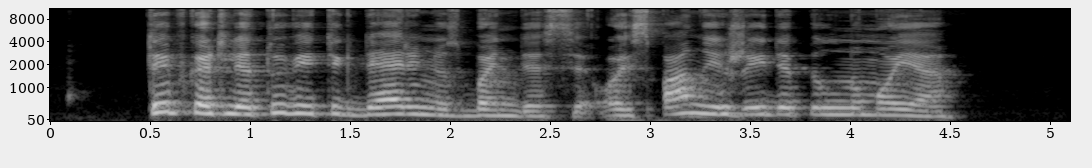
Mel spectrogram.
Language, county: Lithuanian, Vilnius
